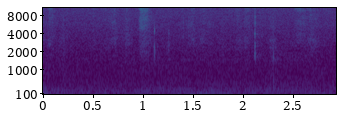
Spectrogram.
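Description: Marker or chalk writing on a board during a physics lesson on series and parallel resistors, faint soft strokes over a steady low room hum, no talk.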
